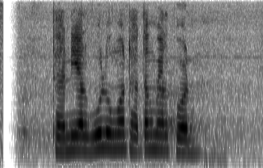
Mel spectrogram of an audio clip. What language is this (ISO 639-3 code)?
jav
